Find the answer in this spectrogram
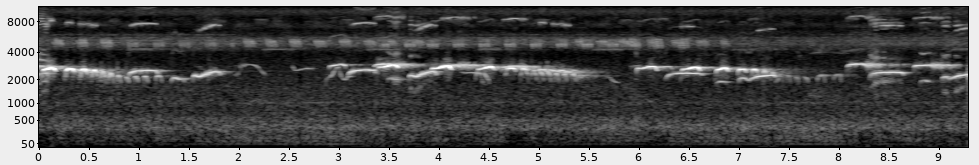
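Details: Loud ringing whistles from a plaintive cuckoo in repeated runs of clear notes, pauses between phrases, accompanied by a constant high-pitched insect drone.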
